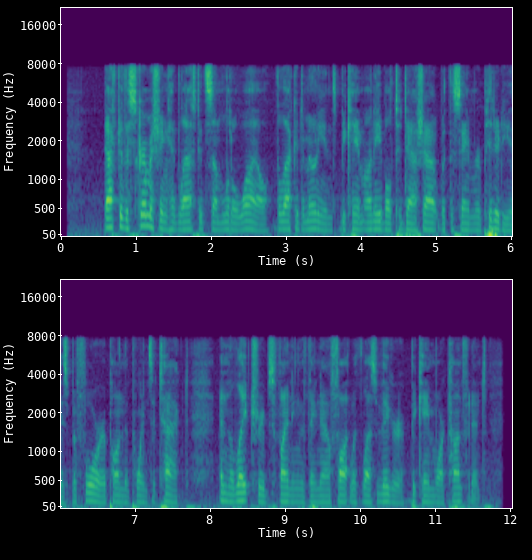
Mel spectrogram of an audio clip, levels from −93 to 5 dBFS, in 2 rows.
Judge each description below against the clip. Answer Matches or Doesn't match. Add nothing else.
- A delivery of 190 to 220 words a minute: Matches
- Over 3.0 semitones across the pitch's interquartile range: Doesn't match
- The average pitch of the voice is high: Doesn't match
